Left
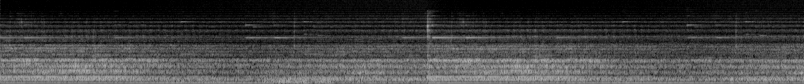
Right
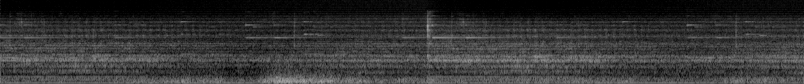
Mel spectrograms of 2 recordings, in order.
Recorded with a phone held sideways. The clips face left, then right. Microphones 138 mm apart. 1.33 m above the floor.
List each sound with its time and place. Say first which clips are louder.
0.0 s a helicopter: left 15 dB; 60° left (ahead or behind); by 8.1 s 55° left (ahead or behind)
